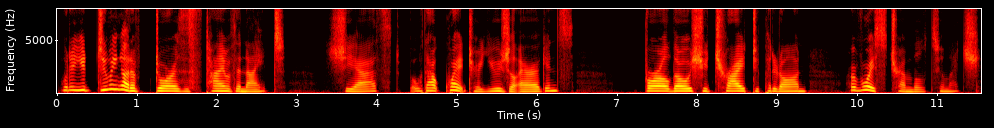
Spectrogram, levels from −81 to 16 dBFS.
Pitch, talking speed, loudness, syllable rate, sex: 235 Hz, 170 wpm, -19 LUFS, 4.7 syllables/s, female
